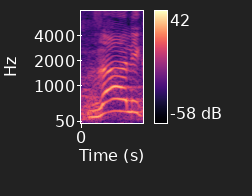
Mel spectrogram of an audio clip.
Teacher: زبان کی نوک سامنے کے 2 دانتوں کو لگے تب زال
